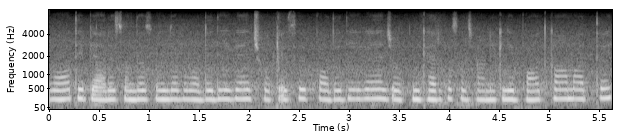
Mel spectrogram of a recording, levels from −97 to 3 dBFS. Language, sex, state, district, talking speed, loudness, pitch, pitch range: Hindi, female, Delhi, New Delhi, 275 wpm, -15 LUFS, 230 Hz, 225-235 Hz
